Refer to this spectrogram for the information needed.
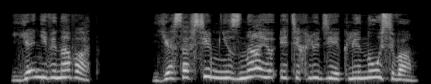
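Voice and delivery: high, earnest imploring; pleading. A narrator's reading. Boy swearing innocence to the policeman, pleading. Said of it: "взмолился Франческо".

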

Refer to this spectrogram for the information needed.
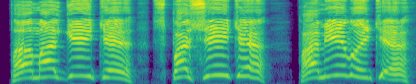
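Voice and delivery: high, urgent pleading cries; cries for help. A narrator's reading. Fleeing passengers beg to be saved, crying out. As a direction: call out in storybook panic. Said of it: "все кричат".

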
